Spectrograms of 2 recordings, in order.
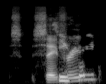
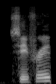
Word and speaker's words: Seyfried: How do you say it? Seyfried? Seafried? I think it's Yeah, Seyfried.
